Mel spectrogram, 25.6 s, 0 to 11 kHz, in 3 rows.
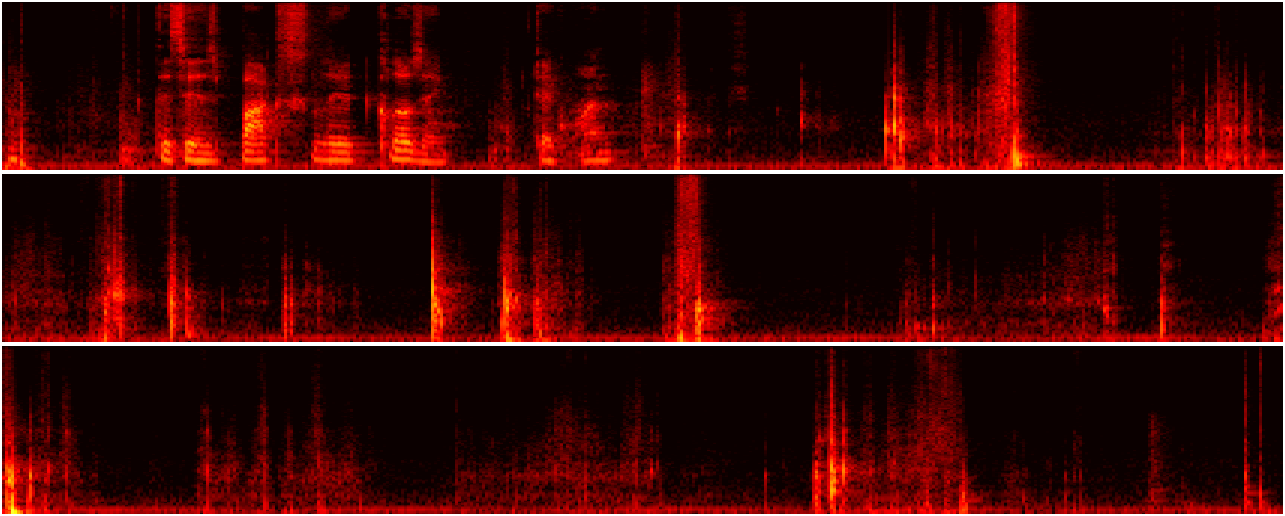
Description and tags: FOLEY Small box lid closing 1
What It Is:
Me handling an iPhone box and closing its lid.
A young girl handling a birthday gift box.
box, foley, cardboard, birthday, gift, present, AudioDramaHub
